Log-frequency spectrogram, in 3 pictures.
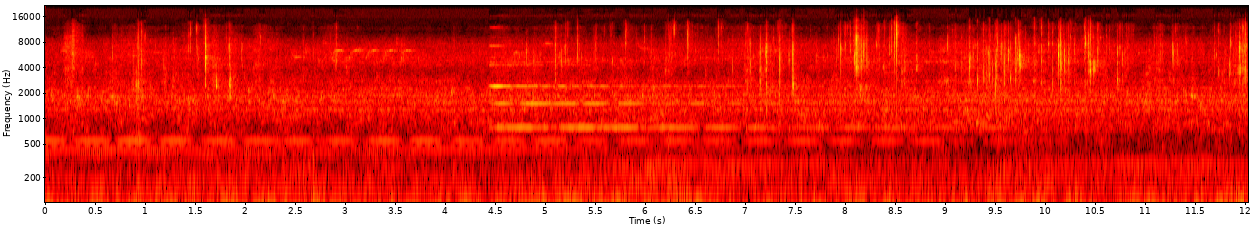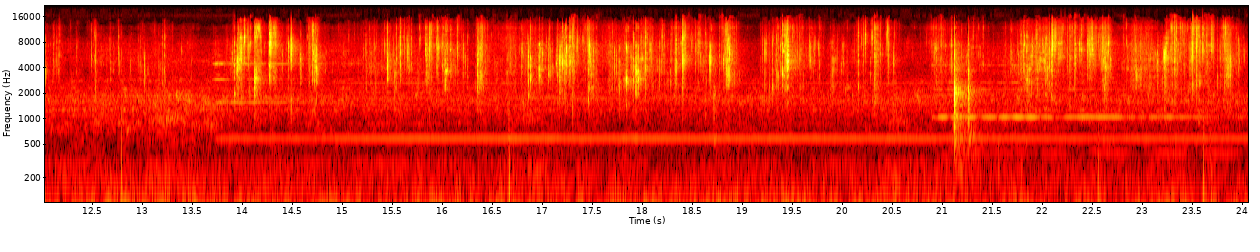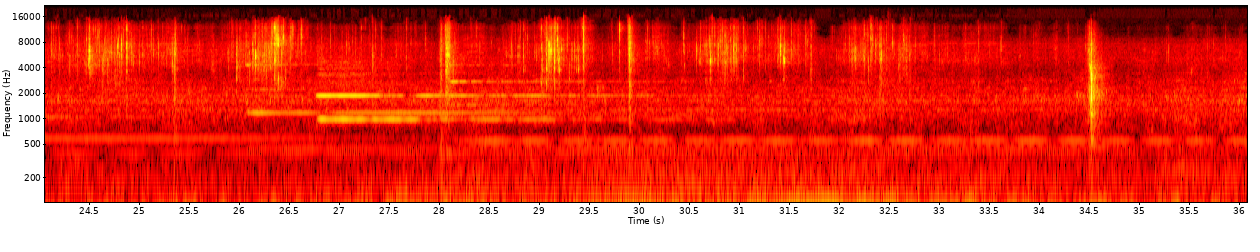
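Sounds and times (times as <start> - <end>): soft background music: 0.0 - 36.0
slime squished by hand: 7.0 - 33.6.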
